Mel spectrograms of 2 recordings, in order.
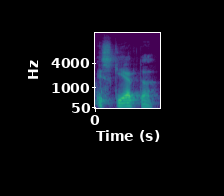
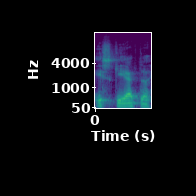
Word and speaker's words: izquierda: A Castilian Spanish speaker will pronounce the Z as a th, whereas here in the Canaries we pronounce it almost like an S.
